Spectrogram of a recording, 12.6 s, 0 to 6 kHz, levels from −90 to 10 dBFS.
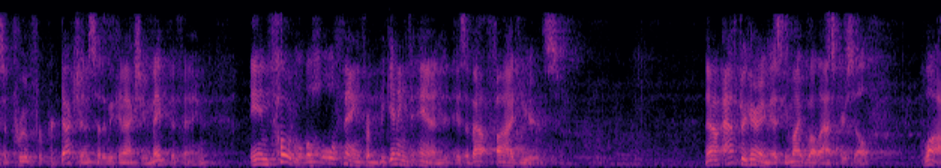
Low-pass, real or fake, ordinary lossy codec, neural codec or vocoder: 5.4 kHz; fake; AAC, 24 kbps; codec, 24 kHz, 6 kbps, HILCodec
